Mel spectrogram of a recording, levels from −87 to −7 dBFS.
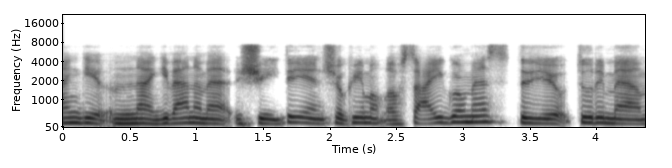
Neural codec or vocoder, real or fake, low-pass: codec, 16 kHz in and 24 kHz out, 0.9 kbps, LongCat-Audio-Codec, four codebook decoder; fake; 7.2 kHz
